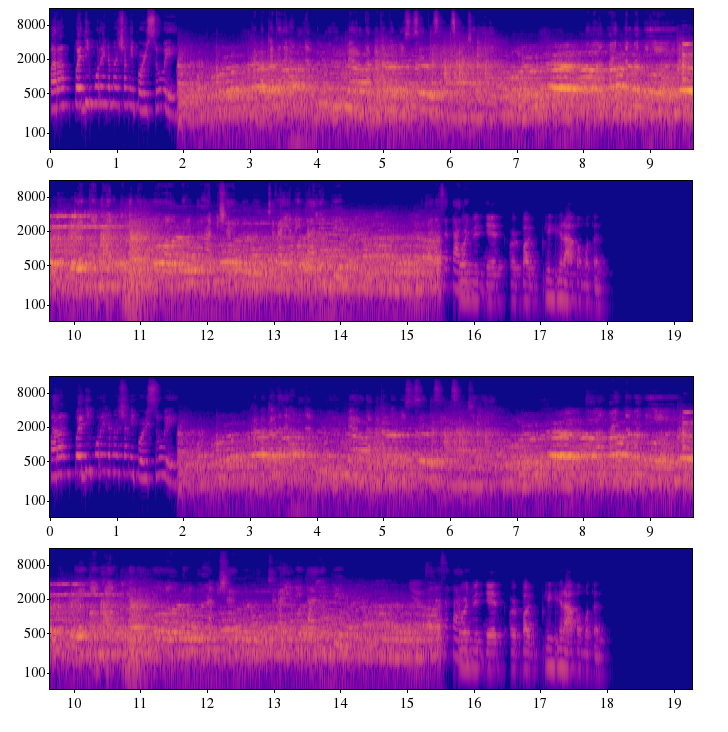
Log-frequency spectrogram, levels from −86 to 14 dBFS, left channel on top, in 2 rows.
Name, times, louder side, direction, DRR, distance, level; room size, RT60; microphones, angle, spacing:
voice 1, 0.0-1.9 3.0-6.9 7.6-9.7 10.0-14.0 15.2-15.9, left 3 dB, 50° left, 0.9 m, -40 dB
sound 1, 1.9-15.5, left 4 dB, 65° left, 0.6 m, -25 dB
voice 2, 7.7-8.0 10.2-10.9 15.0-15.3 15.7-17.9, right 1 dB, 10° right, 1.6 m, -41 dB
11.5 x 5.1 x 2.4 m
head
